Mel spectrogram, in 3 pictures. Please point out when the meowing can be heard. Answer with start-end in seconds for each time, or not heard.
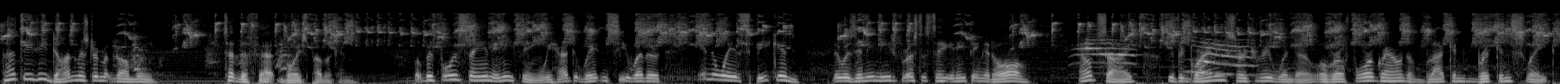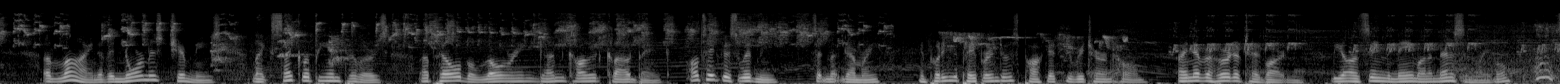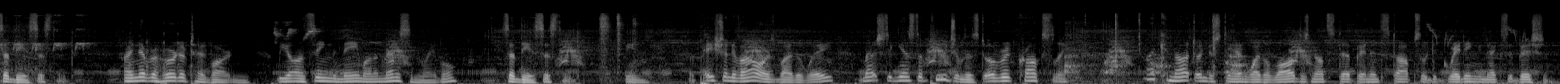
10.7-12.6, 37.1-37.9.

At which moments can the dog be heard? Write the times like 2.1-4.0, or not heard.
1.1-3.0, 17.7-19.2, 30.1-31.8, 41.8-43.7.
